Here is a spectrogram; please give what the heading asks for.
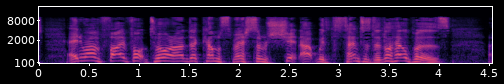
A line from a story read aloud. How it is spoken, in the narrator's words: He started to shout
